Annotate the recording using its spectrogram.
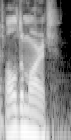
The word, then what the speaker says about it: Voldemort: Volva? – Voldemort. – Oh, I said Volva.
